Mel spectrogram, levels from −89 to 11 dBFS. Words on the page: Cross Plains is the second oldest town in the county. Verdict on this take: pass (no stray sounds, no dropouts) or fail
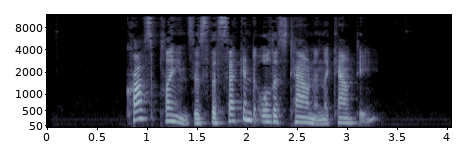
pass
